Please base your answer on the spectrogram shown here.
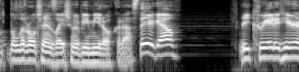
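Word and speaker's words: ミロカロス: it would be pronounced Milo Karas is how I pronounce it as the English-speaking American that I am but the literal the literal translation would be mirokuras there you go recreated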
